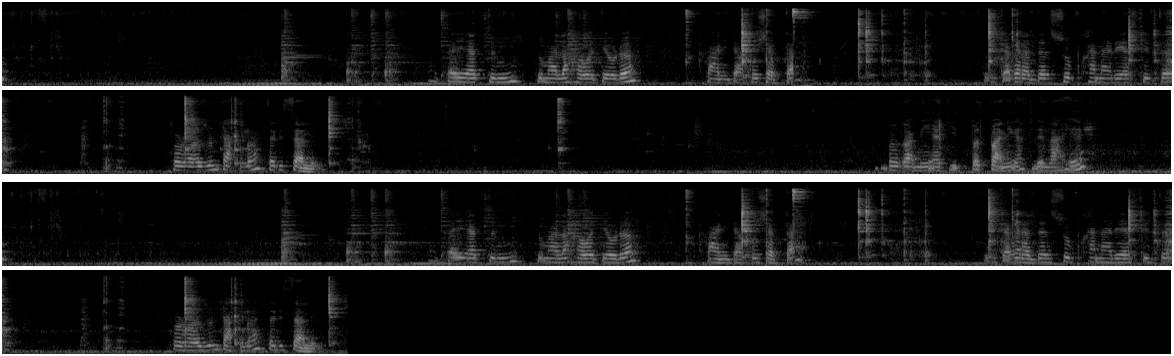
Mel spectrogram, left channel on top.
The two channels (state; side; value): drops out; right; at 15.2 s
